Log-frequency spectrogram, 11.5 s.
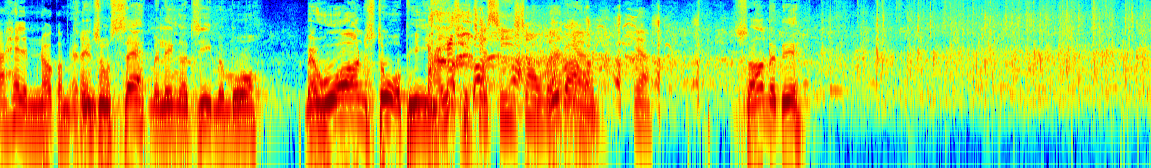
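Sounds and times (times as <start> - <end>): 
speech: 0.0 - 6.6, 7.4 - 8.2
laughter: 0.9 - 3.4, 4.3 - 11.4
audience applause: 4.3 - 11.4.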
